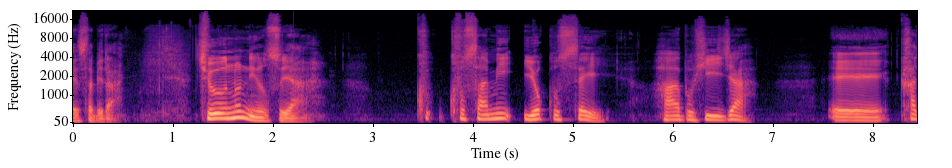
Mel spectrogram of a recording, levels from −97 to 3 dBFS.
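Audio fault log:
2.2 s to the end of the clip, sudden gain jump: a digital gain setting was likely applied in a single step rather than ramped, so the level of the speech drops by about 4 dB from one sample to the next at 2.2 s and stays there. Because the change acts on the whole signal, the background noise falls by the same amount at the same moment, which is what separates this step from a talker simply getting quieter.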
